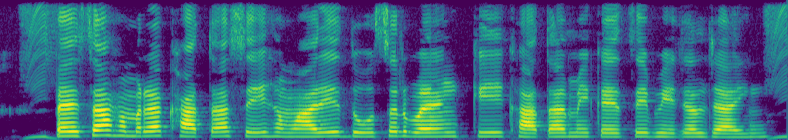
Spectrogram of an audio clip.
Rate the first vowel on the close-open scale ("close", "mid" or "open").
mid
